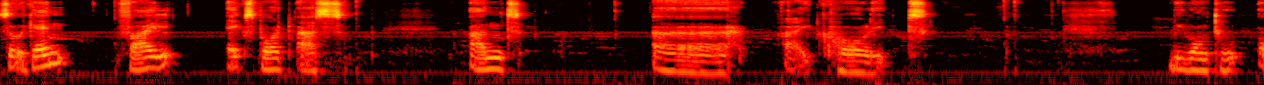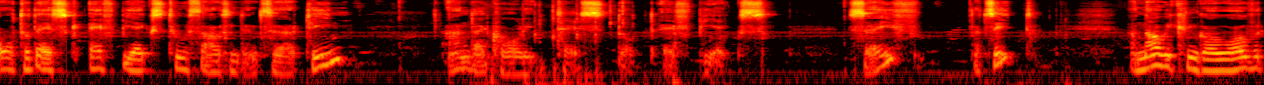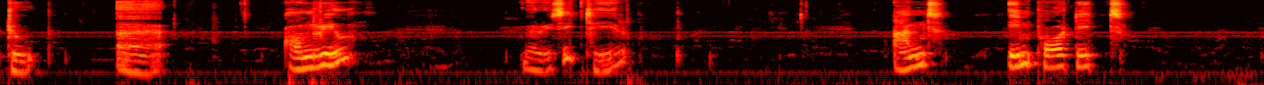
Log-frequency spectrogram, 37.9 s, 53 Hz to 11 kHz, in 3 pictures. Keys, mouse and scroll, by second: 1.1 click, 3.4 click, 10.1 click, 14.4 click, 16.6 click, 17.1 click, 17.7-18.9 typing, 21.1 click, 28.4 alt+Tab, 30.9 alt+click.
